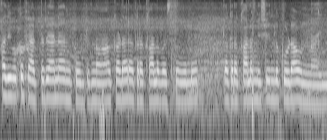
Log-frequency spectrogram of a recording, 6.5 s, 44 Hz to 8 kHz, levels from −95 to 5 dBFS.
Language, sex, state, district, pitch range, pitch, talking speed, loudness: Telugu, female, Andhra Pradesh, Annamaya, 190-200 Hz, 195 Hz, 110 wpm, -15 LUFS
